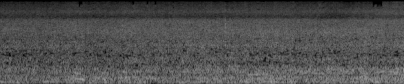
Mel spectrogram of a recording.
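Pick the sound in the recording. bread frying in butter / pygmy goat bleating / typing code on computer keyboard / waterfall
waterfall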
